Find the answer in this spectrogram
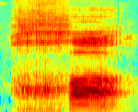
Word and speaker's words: خ: Pronounce it in full mouth. Because kha is one of the letters of full mouth.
